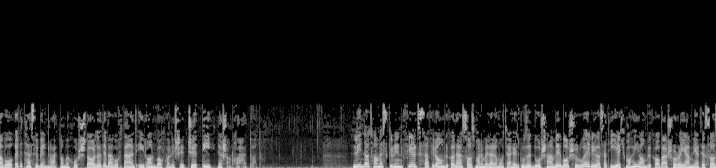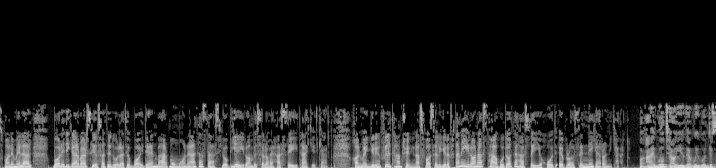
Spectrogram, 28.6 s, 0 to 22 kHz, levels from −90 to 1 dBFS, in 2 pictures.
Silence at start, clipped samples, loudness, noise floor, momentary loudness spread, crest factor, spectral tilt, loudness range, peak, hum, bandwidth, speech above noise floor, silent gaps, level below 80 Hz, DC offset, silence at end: 0 s; under 0.1%; -18 LUFS; -40 dBFS; 6 LU; 12 dB; -6 dB/octave; 4 LU; -6 dBFS; none; 8.8 kHz; 22 dB; none; -40 dBFS; under 0.1%; 0 s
